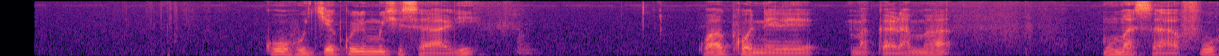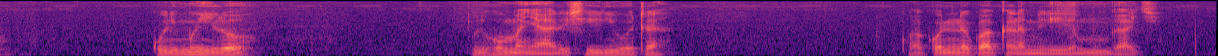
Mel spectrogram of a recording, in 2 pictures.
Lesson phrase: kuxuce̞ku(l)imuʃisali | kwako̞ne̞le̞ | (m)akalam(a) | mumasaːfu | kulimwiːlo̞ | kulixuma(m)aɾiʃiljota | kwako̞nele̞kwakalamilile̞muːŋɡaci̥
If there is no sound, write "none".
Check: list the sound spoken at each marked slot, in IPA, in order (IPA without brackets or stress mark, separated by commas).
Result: l, m, a, ɲ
